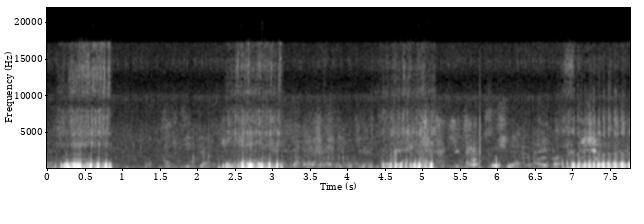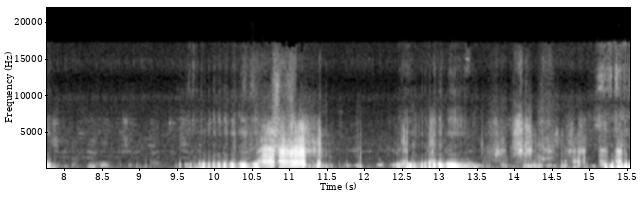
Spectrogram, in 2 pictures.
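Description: A French Bulldog snores in deep, rasping breaths roughly every two seconds.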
